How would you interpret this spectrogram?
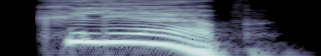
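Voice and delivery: high, short female exclamation; woman reminding. Acted. Lena reminds Sasha of the gag, high-voiced prompt. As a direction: pitch the reminder way up.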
